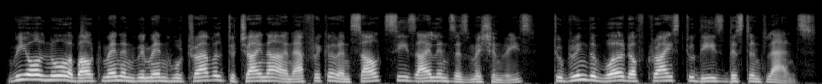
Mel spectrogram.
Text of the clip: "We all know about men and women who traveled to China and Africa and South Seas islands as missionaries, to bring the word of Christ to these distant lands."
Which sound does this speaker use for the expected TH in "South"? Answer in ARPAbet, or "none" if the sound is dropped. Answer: T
